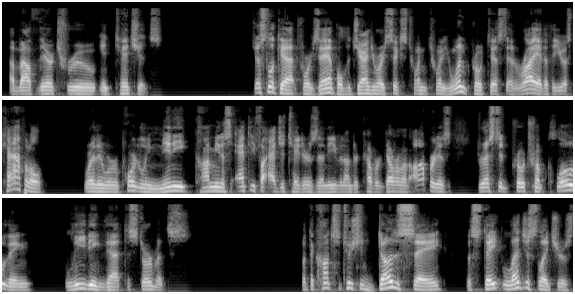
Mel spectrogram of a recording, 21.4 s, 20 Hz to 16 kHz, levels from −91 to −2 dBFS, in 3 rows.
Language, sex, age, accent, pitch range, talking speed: English, male, 50-69, American, 110-155 Hz, 130 wpm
